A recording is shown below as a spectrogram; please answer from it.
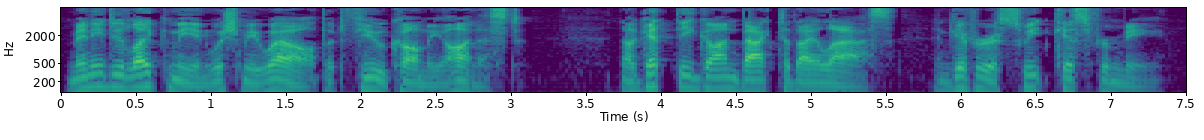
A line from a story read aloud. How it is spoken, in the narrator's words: quoth Robin, laughing loudly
